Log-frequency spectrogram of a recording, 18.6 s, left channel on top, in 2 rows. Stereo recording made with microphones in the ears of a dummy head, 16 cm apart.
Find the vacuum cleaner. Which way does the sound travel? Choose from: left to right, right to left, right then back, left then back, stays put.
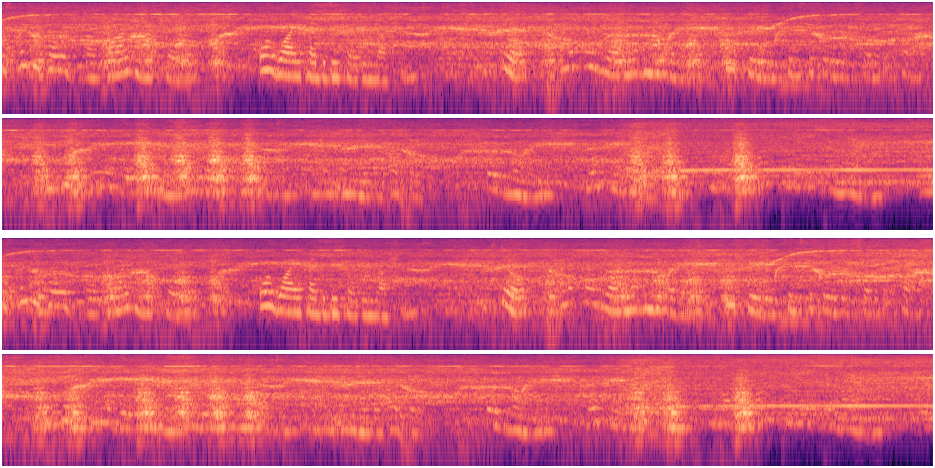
left to right.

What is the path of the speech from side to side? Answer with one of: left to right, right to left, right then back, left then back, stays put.
left to right.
